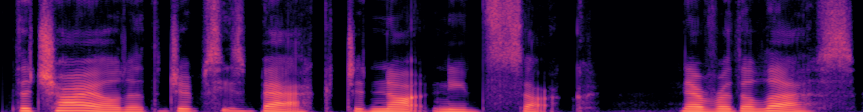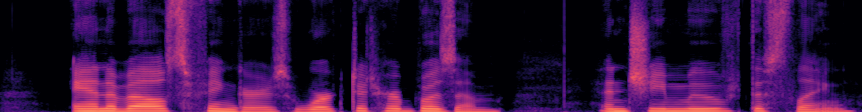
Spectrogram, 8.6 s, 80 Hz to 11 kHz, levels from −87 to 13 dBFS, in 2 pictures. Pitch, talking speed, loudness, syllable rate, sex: 205 Hz, 155 wpm, -20 LUFS, 4.4 syllables/s, female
